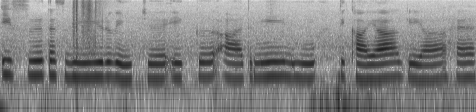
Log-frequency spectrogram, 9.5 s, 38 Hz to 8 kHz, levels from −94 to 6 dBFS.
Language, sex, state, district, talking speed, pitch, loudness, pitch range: Punjabi, female, Punjab, Kapurthala, 55 wpm, 200 Hz, -17 LUFS, 190-205 Hz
